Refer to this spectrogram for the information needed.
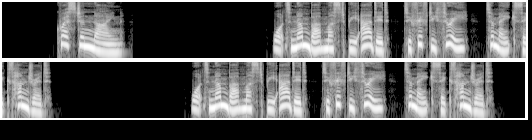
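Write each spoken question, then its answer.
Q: What number must be added to 53 to make 600?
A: 547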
